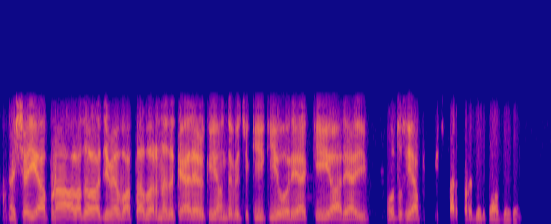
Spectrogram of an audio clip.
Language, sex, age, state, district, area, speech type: Punjabi, male, 18-30, Punjab, Firozpur, rural, conversation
